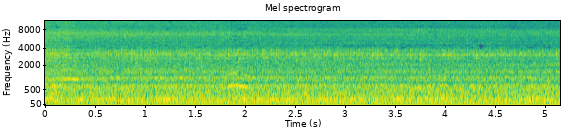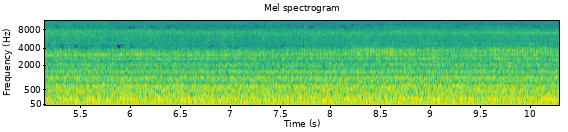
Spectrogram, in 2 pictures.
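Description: Truck-mounted borewell drilling rig's engine running steadily. Its sound drops lower right at the start as the muddy air-flush spray from the bore stops, then it settles into a steady idle.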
